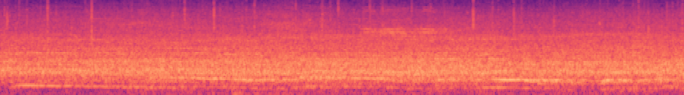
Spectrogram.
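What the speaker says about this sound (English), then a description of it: "I just wanted to feel the energy of the crowd as Shelton threw that one down" Arena crowd at a Gonzaga versus Washington State college basketball game roaring steadily after a dunk, a loud sustained wash of cheering with a commentator's voice faintly woven through.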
